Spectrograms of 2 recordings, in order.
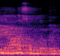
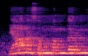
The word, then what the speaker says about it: ஞானசம்பந்தர்: இதுல என்னனா மூன்று வயது ஞானசம்பந்தர் ஆகும். சரியா அப்ப அந்த நேரத்துல நல்ல உச்சரிப்பு நிறைய தவறு பண்ணுவோம் ஞானசம்பந்தர் சொல்லக்கூடாது. ஞானசம் பந்தர் பந்தம் என்றால் உறவு. பந்தம்னா உறவு. சம்னா நல்ல என்று பொருள். ஞானத்தோடு நல்ல உறவு வைத்தவர் அதனால் ஞானசம்பந்தர் இதை சொல்லிட்டு வாரியார்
